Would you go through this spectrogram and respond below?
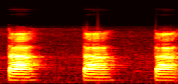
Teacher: জিহ্বার আগা সামনের দুই দাঁতের গোড়ার সঙ্গে লেগে উচ্চারিত হবে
